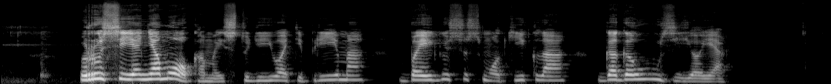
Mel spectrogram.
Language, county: Lithuanian, Utena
